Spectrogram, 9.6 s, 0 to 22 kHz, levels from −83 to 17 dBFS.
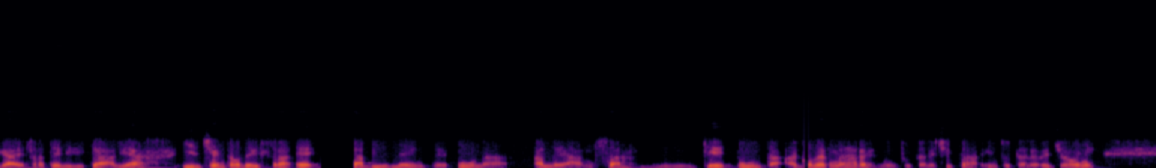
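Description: Digital broadcast dropouts at 2.67 s and 6.70 s: the receiver lost valid frames and muted until good ones returned. The first leaves a 288 ms hole, fitting about nine 32 ms frames. The second is a brief 32 ms gap, consistent with one frame.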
